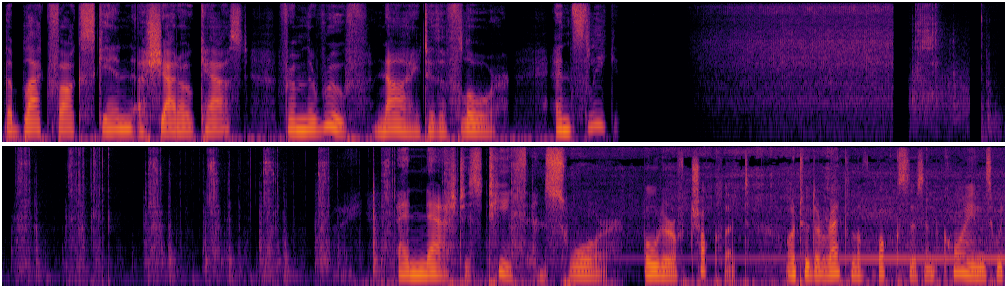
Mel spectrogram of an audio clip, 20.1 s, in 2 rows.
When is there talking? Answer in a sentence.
You can hear the talking from 0.0 to 6.0 s and from 13.9 to 20.0 s.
